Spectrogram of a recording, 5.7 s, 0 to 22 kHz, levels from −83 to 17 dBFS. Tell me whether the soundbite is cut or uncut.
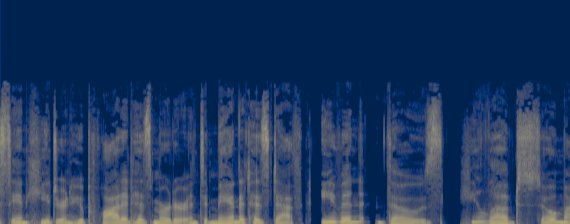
cut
